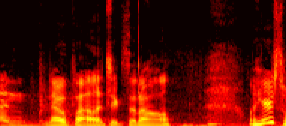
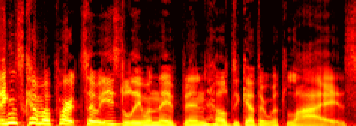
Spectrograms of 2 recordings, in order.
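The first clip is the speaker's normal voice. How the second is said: usual speaking voice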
